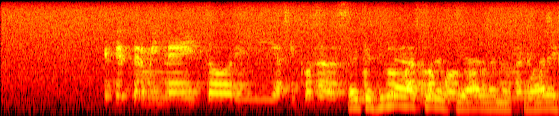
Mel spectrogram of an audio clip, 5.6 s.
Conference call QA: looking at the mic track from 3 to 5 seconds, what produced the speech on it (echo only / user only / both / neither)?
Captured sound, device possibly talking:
both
